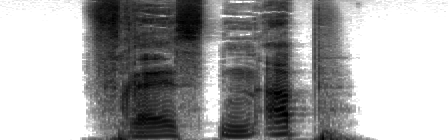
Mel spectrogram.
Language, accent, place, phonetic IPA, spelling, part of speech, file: German, Germany, Berlin, [ˌfʁɛːstn̩ ˈap], frästen ab, verb, De-frästen ab.ogg
- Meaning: inflection of abfräsen: 1. first/third-person plural preterite 2. first/third-person plural subjunctive II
